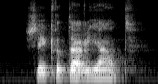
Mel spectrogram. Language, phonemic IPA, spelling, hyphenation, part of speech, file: Dutch, /sɪkrətariˈjat/, secretariaat, se‧cre‧ta‧ri‧aat, noun, Nl-secretariaat.ogg
- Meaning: 1. a central office in any business or institution (or a department thereof), responsible for correspondence, making appointments, and general administrative support 2. secretariat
